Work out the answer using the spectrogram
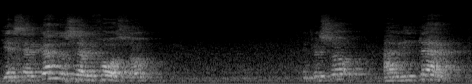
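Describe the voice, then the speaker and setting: A man's voice: sits high, a little mellow. A man with an Argentine accent preaching and reading scripture, musing aloud and correcting himself. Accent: Argentine Spanish. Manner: slow, reflective, muses aloud and self-corrects. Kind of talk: sermon with Bible reading. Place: church hall. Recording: very echoey church, distant mic, faint hiss.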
